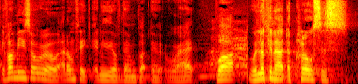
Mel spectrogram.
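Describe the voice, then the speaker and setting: A man's voice: on the high side, lively intonation, normal speed. Laid-back man in his twenties. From Nigeria. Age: 20s. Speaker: contestant. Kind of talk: casual reality show chat. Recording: roomy sound with music.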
